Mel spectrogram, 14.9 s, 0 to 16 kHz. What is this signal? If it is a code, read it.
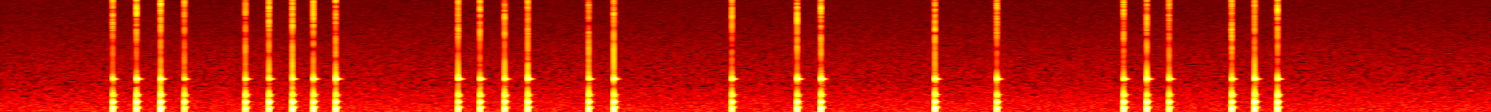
Tap code, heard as knocks on wood, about 4 knocks a second. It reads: URBAN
